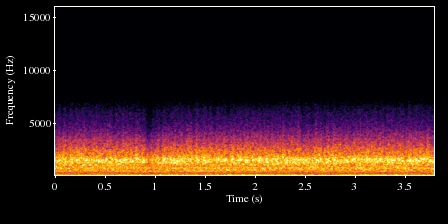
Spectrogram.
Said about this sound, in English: Both engines are maintained by Roy Phelps of Santa Pod. They both sound very strong.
